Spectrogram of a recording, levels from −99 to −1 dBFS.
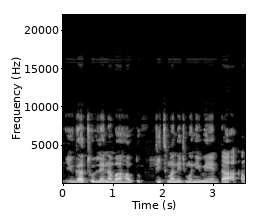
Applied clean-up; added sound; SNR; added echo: classical method Wiener filter.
